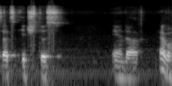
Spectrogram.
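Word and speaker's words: ichthus: i c h t h u s that's itch this and uh I have a hard enough time people pronounce but I'm gonna stick with it because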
